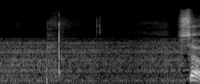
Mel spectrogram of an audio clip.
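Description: Icom IC-7300 HF transceiver's speaker giving a steady hiss of band static on 40 metres (7.245 MHz), with two faint clicks in the first second. It is S8–S9 noise coming in from the antenna and feed line, received with the feed line's shield disconnected.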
